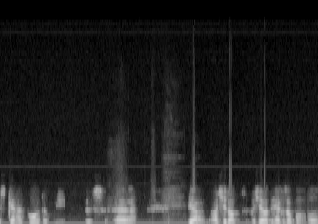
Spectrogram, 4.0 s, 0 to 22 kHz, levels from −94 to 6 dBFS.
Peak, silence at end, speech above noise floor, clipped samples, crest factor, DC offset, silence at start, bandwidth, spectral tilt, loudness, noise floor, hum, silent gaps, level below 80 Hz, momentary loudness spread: -6 dBFS; 0 s; 18 dB; under 0.1%; 16 dB; 1%; 0 s; 8 kHz; -5 dB/octave; -23 LUFS; -41 dBFS; none; none; -68 dBFS; 18 LU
